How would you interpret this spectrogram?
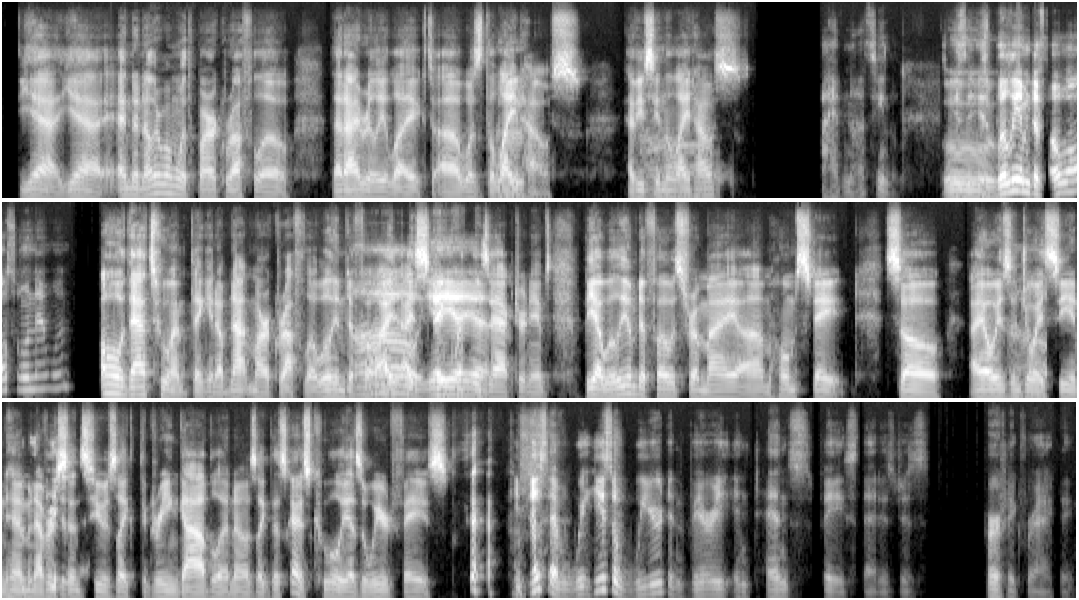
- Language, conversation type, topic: English, unstructured, What kind of movies do you enjoy watching the most?
- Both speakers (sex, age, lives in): male, 30-34, United States; male, 35-39, United States
- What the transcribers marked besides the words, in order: drawn out: "Oh"; drawn out: "Oh"; chuckle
